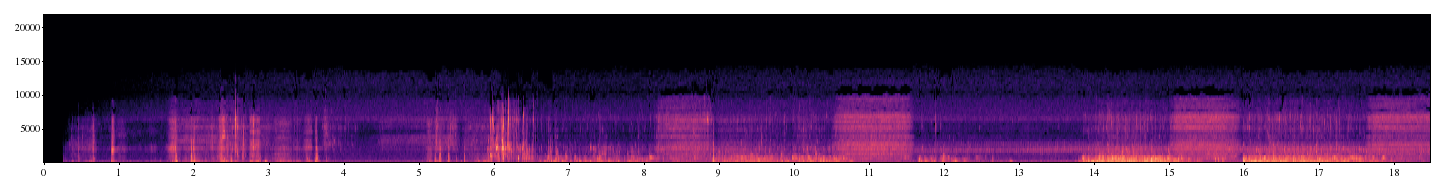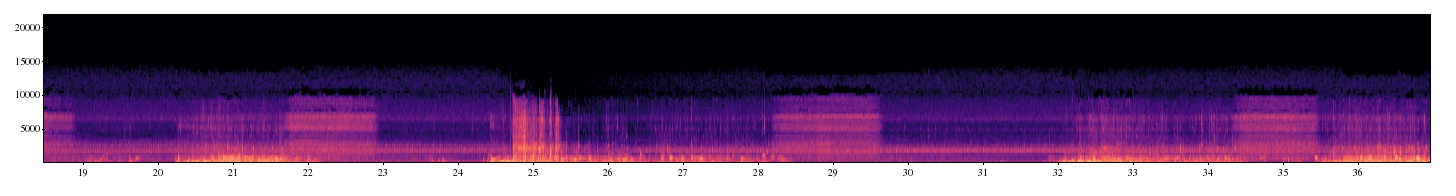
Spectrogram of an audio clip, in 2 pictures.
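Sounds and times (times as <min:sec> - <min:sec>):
muffled underwater water sloshing: 0:04.9 - 0:22.4, 0:23.0 - 0:36.9
loud bubbly bursts: 0:05.9 - 0:08.3, 0:08.9 - 0:10.7, 0:11.6 - 0:12.5, 0:13.8 - 0:15.3, 0:16.0 - 0:17.8, 0:20.2 - 0:22.1, 0:23.6 - 0:28.2, 0:31.8 - 0:34.4, 0:35.5 - 0:36.9.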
